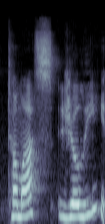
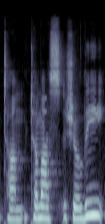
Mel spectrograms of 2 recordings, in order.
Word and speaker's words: Thomas Joly: His name is Thomas Joly, I guess is how you pronounce it in France.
